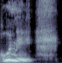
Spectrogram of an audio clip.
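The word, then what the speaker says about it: Buunni: it in the chat because it's b-u-u-n-n-i to use two ends um mainly because we thought maybe with the american pronunciation we didn't want people to call us bunny coffee right well wait but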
